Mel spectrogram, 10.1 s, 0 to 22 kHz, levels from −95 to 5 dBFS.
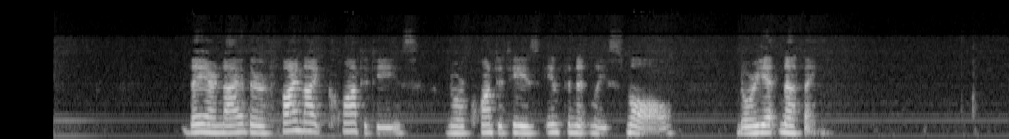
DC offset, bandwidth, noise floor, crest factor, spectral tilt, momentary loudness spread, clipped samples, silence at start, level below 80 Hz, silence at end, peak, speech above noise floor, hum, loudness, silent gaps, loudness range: under 0.1%; 7.2 kHz; -62 dBFS; 18 dB; -7.5 dB/octave; 13 LU; under 0.1%; 1.85 s; -64 dBFS; 1.85 s; -2 dBFS; 43 dB; none; -19 LUFS; none; 2 LU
